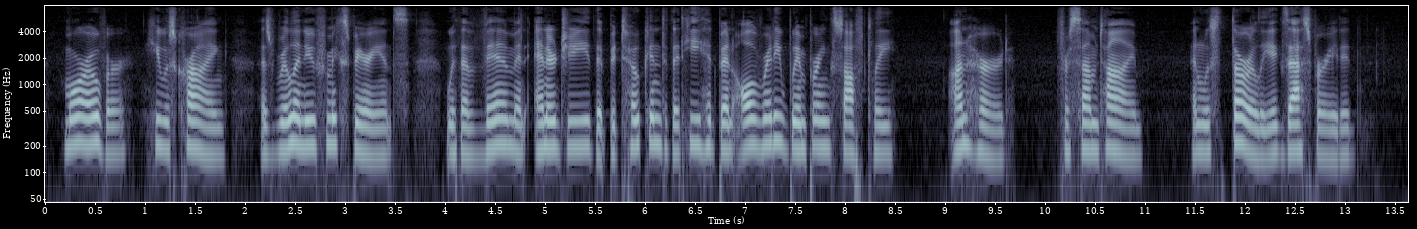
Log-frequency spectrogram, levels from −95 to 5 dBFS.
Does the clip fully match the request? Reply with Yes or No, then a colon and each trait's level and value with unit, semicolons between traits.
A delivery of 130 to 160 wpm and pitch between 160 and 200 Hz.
Yes: slow, 135 wpm; medium, 185 Hz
